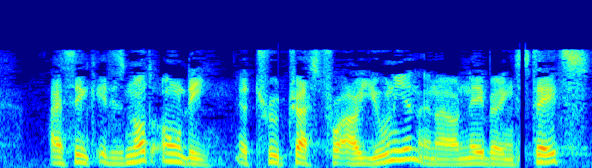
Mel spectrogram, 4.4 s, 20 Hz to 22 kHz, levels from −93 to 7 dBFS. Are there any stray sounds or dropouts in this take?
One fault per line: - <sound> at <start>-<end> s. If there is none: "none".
- dropout at 3.9-3.9 s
